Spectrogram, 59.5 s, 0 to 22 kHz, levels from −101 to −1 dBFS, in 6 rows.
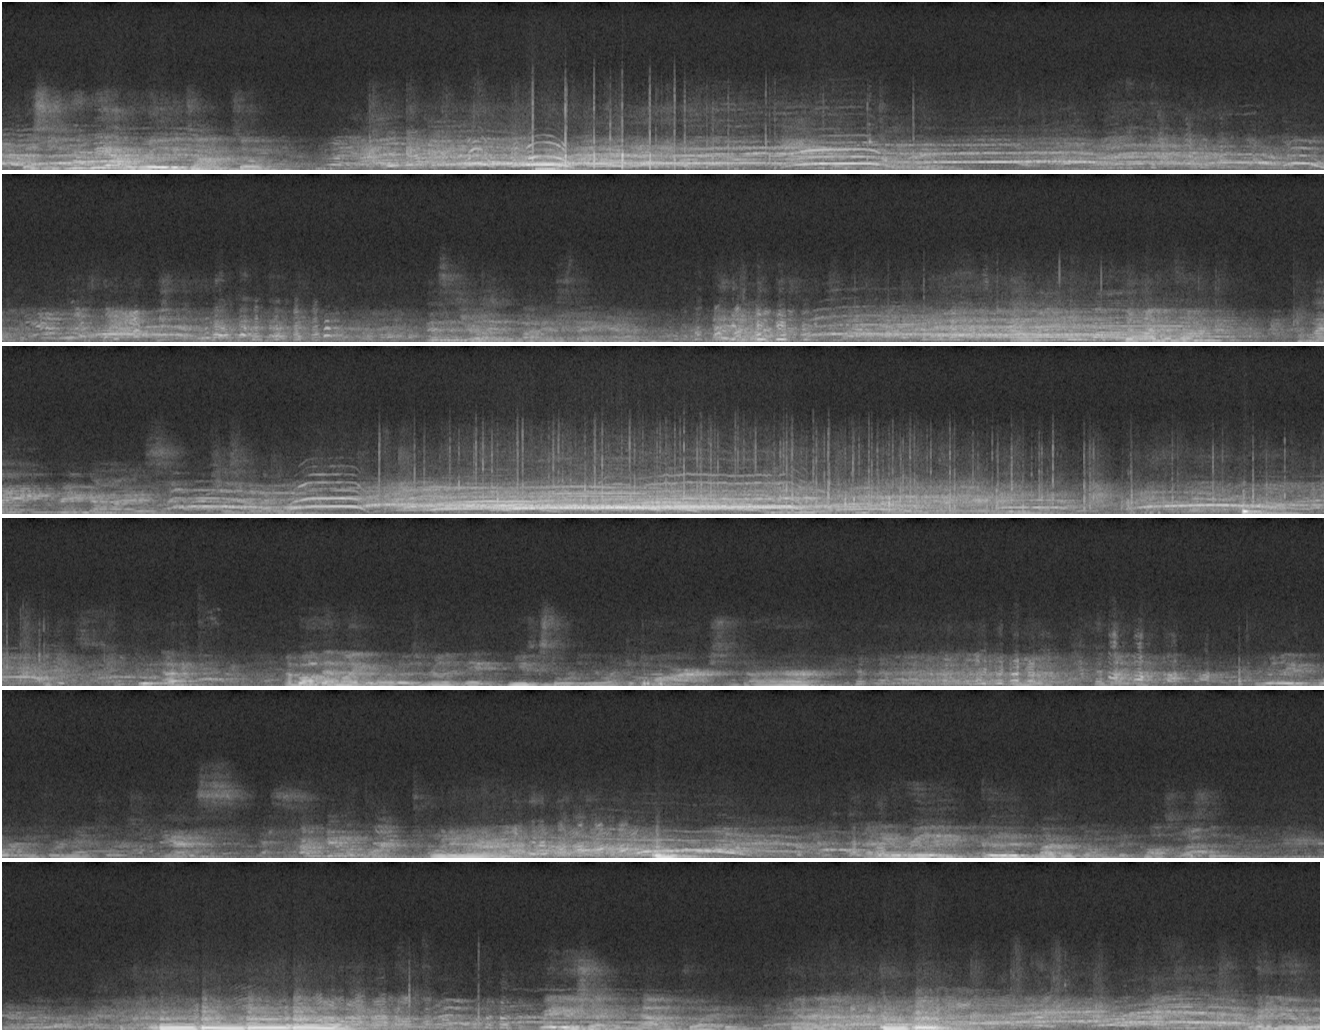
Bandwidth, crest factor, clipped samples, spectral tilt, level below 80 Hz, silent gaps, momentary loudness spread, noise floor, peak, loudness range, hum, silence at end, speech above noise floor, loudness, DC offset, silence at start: over 20 kHz; 22 dB; under 0.1%; -6 dB/octave; -64 dBFS; none; 21 LU; -51 dBFS; -6 dBFS; 17 LU; none; 0 s; 27 dB; -26 LUFS; under 0.1%; 0 s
